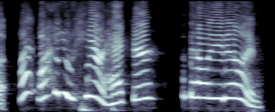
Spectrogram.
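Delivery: surprised teasing call to Hector. Real, not acted. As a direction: tease a friend who showed up early. Calling out to Hector arriving.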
